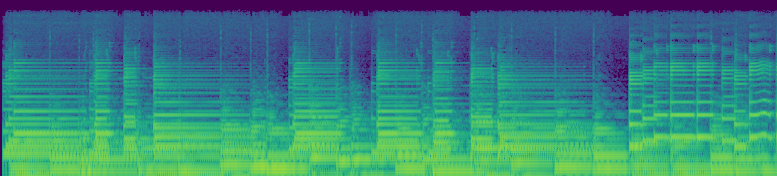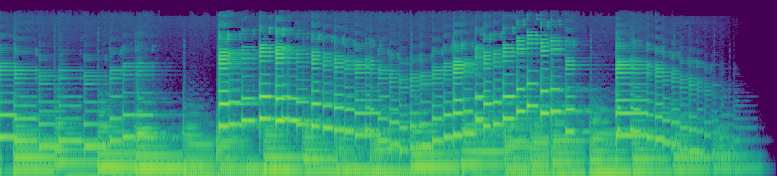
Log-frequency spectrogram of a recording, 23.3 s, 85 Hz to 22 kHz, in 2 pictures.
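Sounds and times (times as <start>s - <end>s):
jazz guitar duo factory preset demo on a Roland D-50 synthesizer: 0.0s - 23.1s.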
